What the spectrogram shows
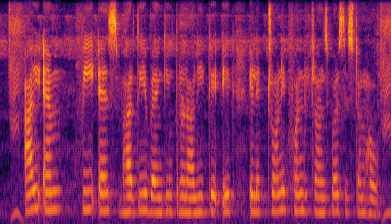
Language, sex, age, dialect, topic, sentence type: Bhojpuri, female, 18-24, Western, banking, statement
